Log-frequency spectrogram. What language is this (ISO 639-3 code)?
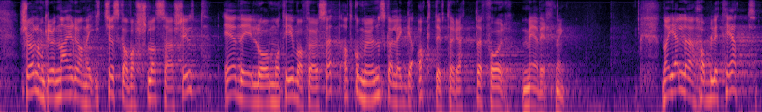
nor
